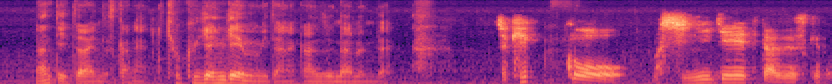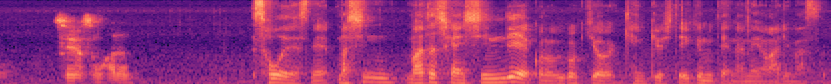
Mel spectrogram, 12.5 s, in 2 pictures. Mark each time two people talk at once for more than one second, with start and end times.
none

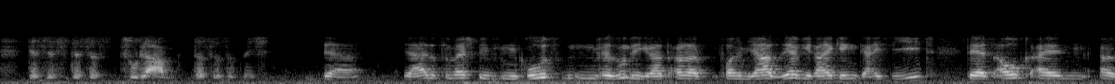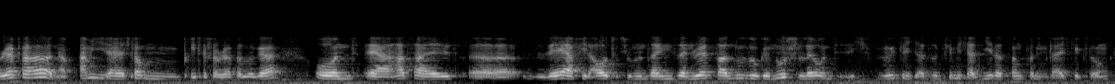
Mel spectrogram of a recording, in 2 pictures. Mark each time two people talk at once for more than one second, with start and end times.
none

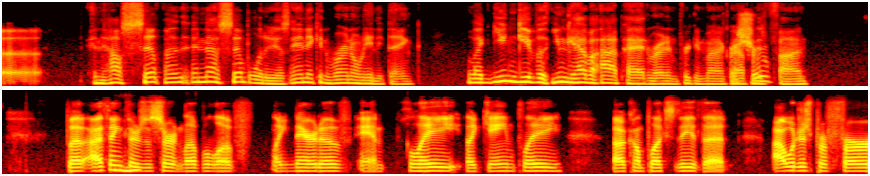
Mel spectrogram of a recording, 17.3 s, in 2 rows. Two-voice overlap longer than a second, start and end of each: none

